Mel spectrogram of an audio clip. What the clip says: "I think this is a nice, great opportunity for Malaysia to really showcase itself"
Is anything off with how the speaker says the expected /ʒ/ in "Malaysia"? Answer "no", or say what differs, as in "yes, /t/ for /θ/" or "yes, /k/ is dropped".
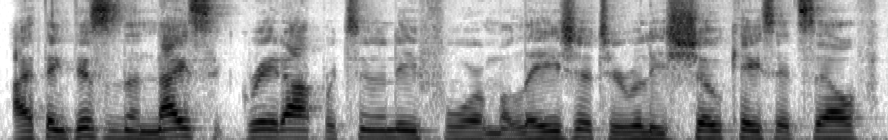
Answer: no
